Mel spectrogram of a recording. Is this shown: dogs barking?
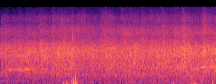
no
